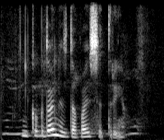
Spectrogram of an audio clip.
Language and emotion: Russian, neutral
